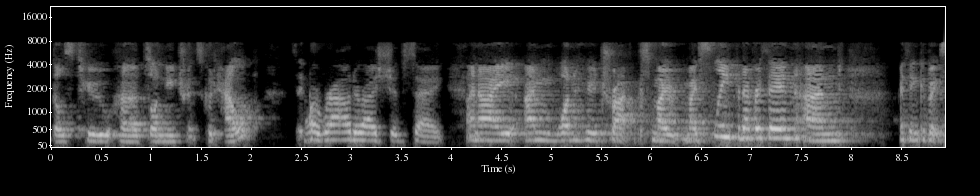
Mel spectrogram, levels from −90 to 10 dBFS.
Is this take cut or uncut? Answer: cut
